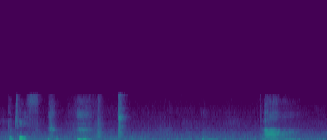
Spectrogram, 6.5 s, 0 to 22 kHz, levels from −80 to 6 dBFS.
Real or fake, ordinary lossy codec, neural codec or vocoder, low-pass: fake; none; vocoder, 44.1 kHz, 128 mel bands, Pupu-Vocoder; 7.2 kHz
